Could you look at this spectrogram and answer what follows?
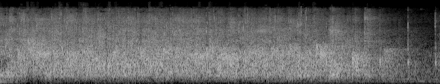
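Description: Audience applause at an anniversary celebration for the BPKP West Java provincial office, a dense, steady clapping from a large crowd that holds for about four seconds and then thins toward the end.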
